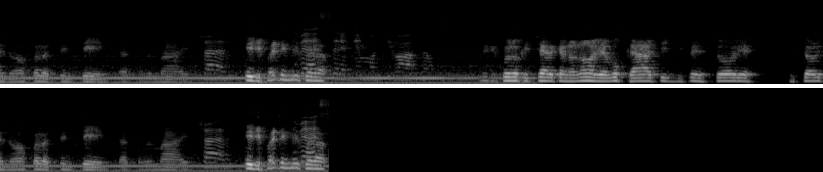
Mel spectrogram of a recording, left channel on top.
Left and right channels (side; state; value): right; drops out; at 3.3 s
